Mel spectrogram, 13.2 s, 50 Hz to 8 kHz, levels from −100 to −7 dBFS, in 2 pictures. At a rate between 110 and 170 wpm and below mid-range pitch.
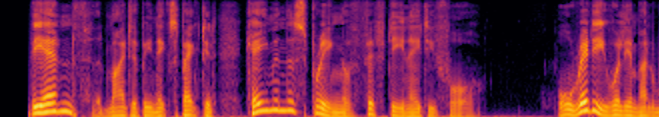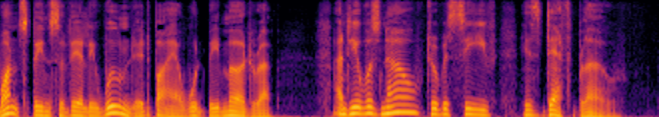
Yes: average, 155 wpm; low, 110 Hz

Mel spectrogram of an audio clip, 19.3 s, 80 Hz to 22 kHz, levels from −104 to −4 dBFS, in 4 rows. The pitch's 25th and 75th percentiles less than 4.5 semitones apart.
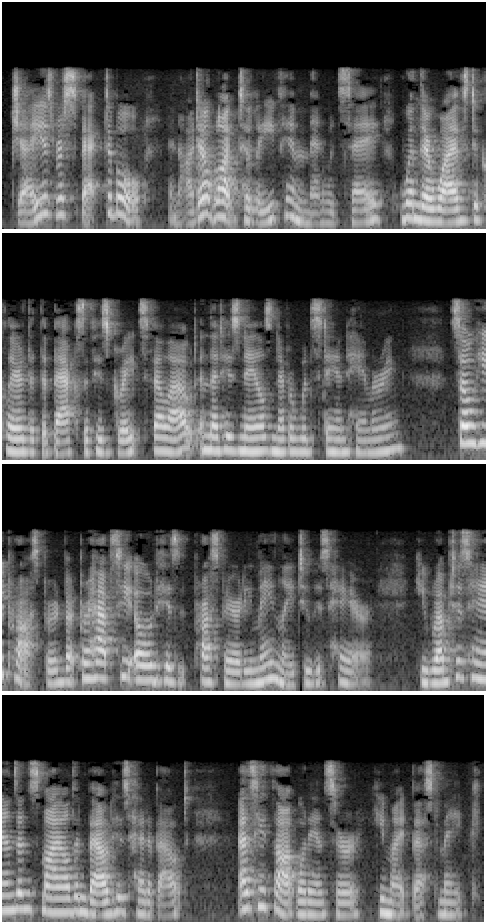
Yes: average, 3.9 semitones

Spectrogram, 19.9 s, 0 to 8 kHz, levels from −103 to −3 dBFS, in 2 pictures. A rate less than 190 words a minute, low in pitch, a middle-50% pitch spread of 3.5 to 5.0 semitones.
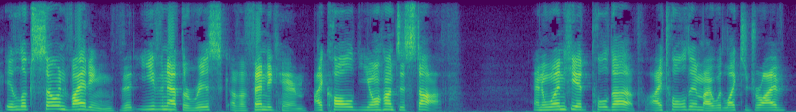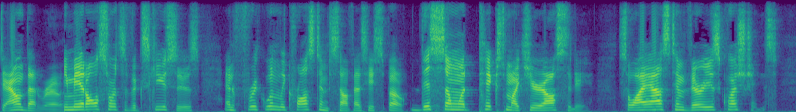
No: average, 170 wpm; high, 190 Hz; average, 4.1 semitones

